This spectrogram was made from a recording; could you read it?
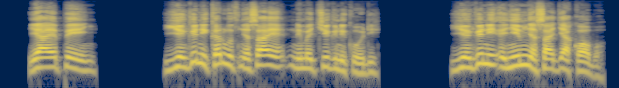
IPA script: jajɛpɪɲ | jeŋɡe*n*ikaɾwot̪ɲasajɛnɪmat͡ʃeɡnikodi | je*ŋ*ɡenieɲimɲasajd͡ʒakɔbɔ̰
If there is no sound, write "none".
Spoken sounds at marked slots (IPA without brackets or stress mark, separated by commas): n, ŋ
